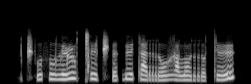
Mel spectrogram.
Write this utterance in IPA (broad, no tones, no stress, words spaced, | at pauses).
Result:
t͡ʃʼuθulʏɭu ǀʏt͡ʃʼɘ ɠʏta ro ɣɘlˠuro tø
